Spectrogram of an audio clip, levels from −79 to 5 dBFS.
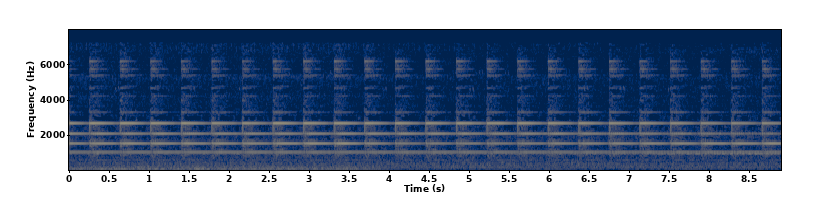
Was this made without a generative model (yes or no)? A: yes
